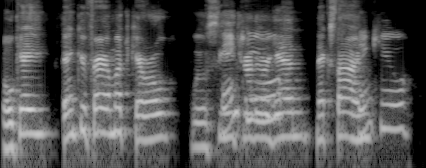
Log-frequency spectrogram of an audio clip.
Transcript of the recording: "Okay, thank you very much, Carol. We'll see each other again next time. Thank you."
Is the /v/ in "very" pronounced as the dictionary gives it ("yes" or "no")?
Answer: yes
